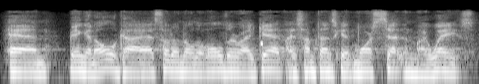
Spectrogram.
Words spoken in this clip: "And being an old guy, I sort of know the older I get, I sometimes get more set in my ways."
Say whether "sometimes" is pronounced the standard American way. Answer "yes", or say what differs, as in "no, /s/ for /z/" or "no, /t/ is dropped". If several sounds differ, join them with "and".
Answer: yes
